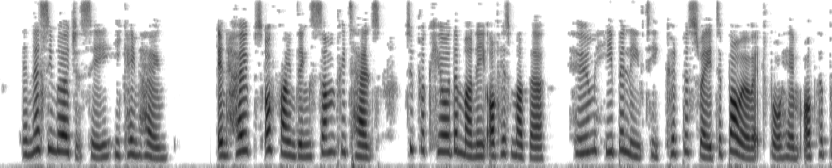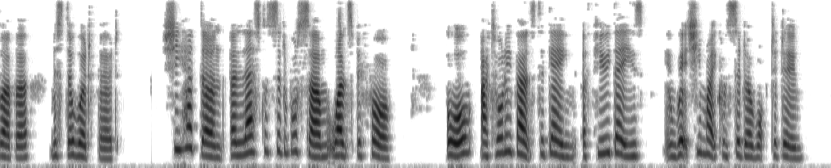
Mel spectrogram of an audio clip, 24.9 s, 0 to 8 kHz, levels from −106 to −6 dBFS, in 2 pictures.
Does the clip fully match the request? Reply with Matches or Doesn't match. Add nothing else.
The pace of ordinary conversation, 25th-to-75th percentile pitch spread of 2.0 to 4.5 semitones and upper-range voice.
Doesn't match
